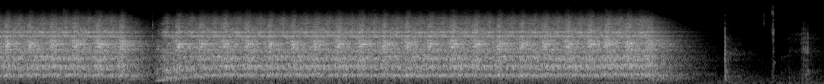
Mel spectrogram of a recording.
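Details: 1985 Bass Tracker outboard, sat unused, reportedly ran last year, no compression check: steady raspy cranking whirr for several seconds without firing; fuel confirmed, owner suspects no spark and doubtful connectors. Cranks but won't start.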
